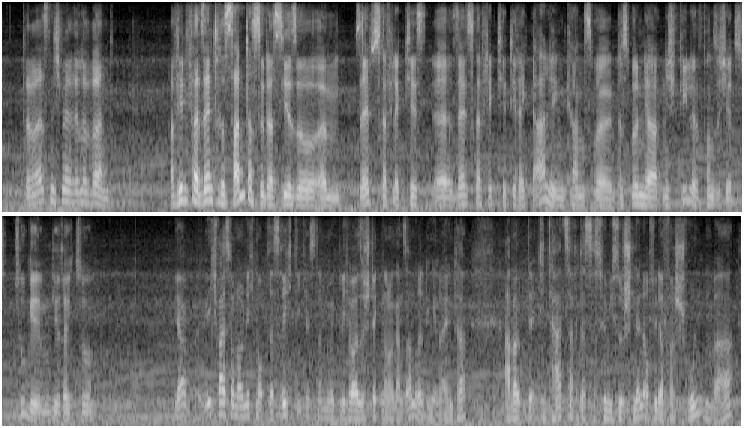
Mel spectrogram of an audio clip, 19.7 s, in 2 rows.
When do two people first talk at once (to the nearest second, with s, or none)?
none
